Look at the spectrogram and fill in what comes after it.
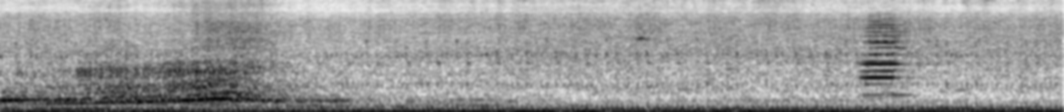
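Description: Car engine rumbling steadily, with a brief rev whose pitch rises about a second in. A short, high-pitched tone sounds about four seconds in.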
